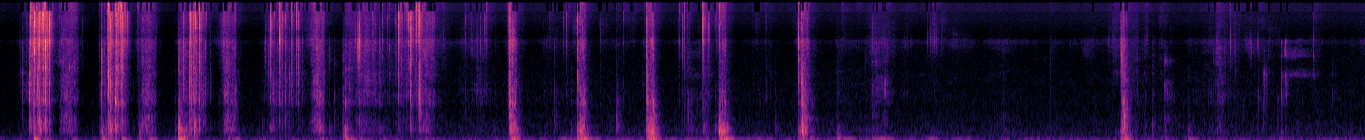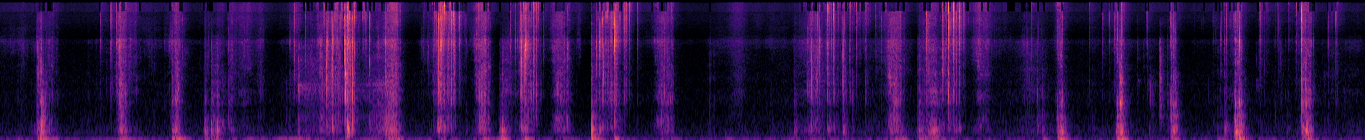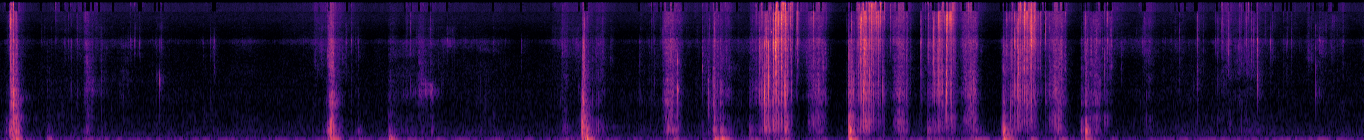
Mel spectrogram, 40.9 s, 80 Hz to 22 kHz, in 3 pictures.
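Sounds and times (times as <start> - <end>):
slime squished by hand: 0.2 - 8.8, 13.9 - 20.4, 21.6 - 29.0, 33.2 - 40.7.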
